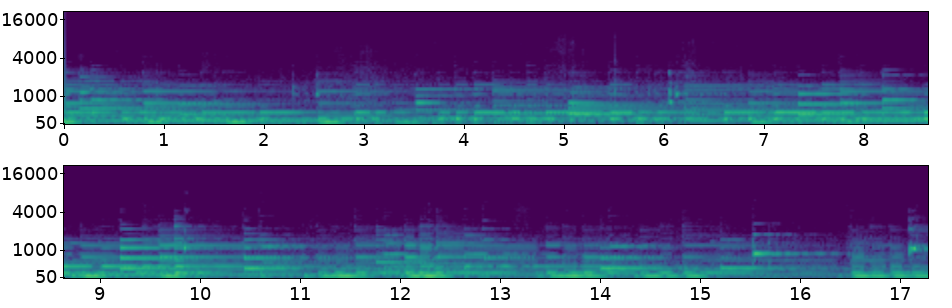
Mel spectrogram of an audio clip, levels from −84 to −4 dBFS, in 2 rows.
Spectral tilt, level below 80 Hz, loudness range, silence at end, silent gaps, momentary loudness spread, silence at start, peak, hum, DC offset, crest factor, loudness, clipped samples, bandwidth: -10 dB/octave; -62 dBFS; 4 LU; 0 s; none; 8 LU; 0 s; -20 dBFS; none; under 0.1%; 16 dB; -36 LUFS; under 0.1%; 5.4 kHz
